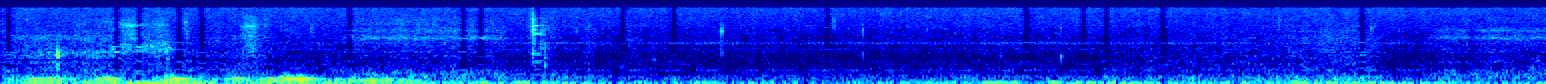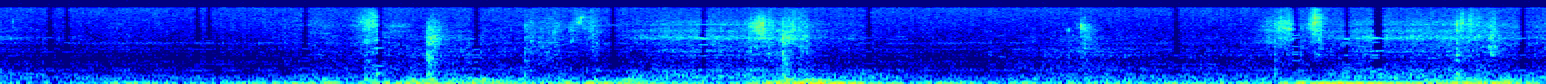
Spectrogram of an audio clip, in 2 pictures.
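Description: Glossy cards slide and flick against each other as hands shuffle them.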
